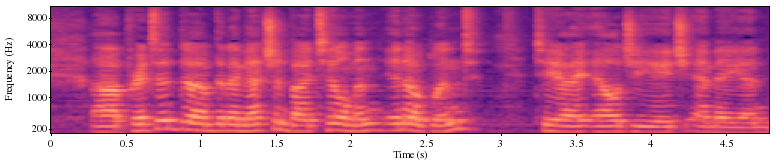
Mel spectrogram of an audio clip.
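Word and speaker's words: Tilghman: that I mentioned by Tillman in Oakland DILG hman but the G H is silent so Tillman poster printing company which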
